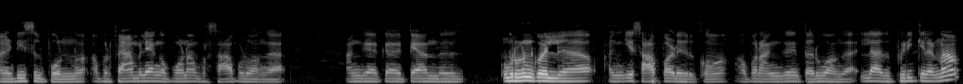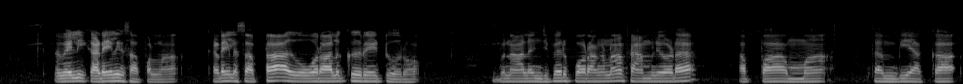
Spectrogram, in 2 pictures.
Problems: background sounds at intervals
